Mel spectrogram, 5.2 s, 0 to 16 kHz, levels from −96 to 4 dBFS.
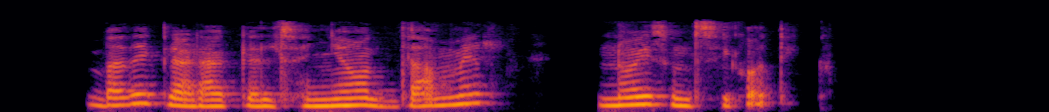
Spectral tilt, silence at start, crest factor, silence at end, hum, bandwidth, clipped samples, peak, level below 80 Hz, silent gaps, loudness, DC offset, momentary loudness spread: -5.5 dB/octave; 0.45 s; 18 dB; 1.4 s; none; 8 kHz; under 0.1%; -8 dBFS; -66 dBFS; 2.75-2.98 s; -24 LUFS; under 0.1%; 9 LU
